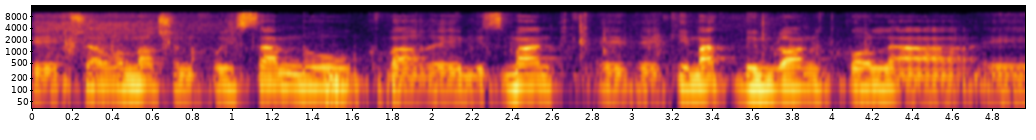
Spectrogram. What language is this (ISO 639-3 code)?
heb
